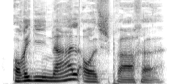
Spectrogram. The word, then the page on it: Originalaussprache: German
